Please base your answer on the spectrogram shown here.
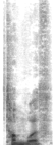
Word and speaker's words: Tunworth: of these so Trum well no it's ton worth I'm tempted to go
